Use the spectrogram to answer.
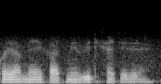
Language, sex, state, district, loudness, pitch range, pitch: Hindi, male, Arunachal Pradesh, Lower Dibang Valley, -17 LUFS, 110-115 Hz, 110 Hz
